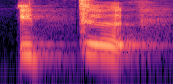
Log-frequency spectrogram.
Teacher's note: இத்து அப்படின்னு சொல்கிறப்ப காற்று வெடித்து வாய் வழியாக வெளியேறும். இது வெடிப்பொலி.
